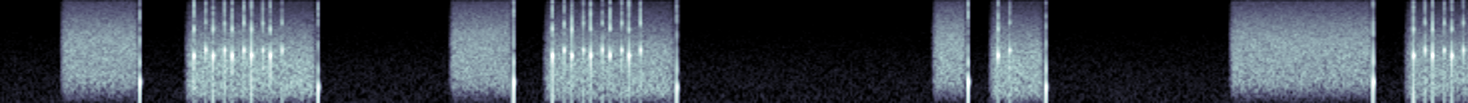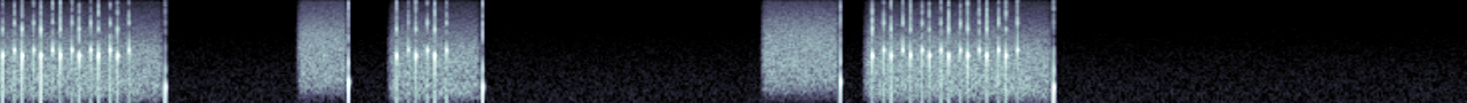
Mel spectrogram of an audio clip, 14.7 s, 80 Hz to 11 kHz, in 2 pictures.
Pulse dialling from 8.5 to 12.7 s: 3 8

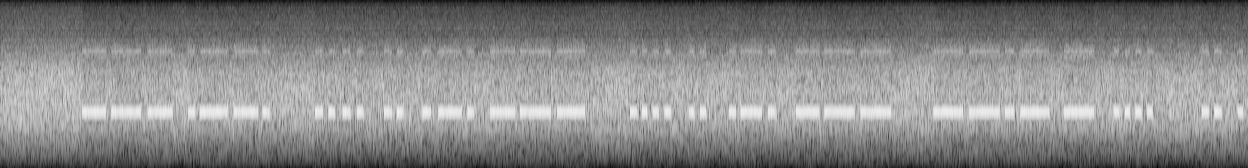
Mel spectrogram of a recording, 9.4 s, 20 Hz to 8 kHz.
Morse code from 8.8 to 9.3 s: …

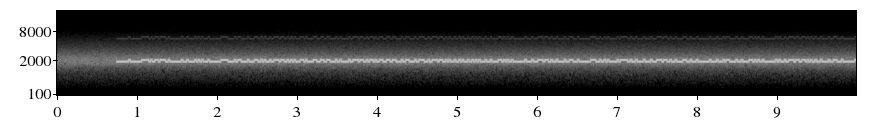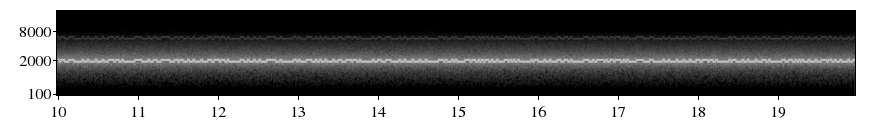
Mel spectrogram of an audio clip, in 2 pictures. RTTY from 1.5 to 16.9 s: 6OBUF YGICK DICCN FFY4Q 2NXE1 0QB4F R2LM1 OWTL7 P5GN2 WM1HX S4B8N

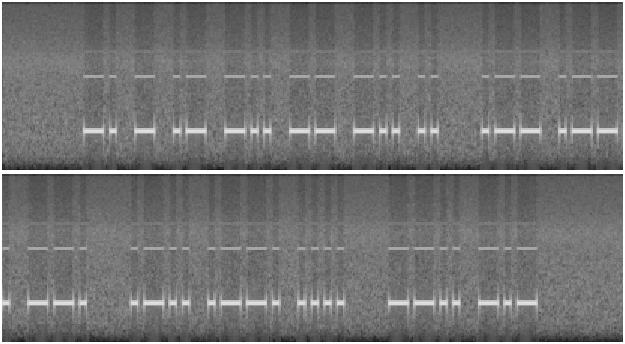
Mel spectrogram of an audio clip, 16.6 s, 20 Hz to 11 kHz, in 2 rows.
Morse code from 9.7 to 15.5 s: LPH ZK

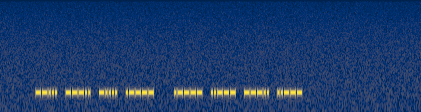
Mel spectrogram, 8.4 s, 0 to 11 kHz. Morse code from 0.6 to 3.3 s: 7861

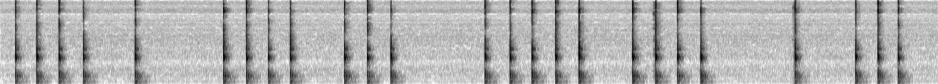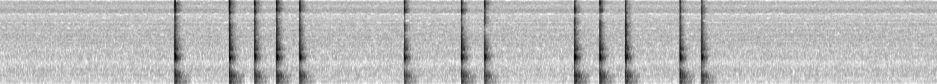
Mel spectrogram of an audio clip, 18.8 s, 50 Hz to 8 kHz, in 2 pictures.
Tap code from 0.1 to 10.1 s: QSYC

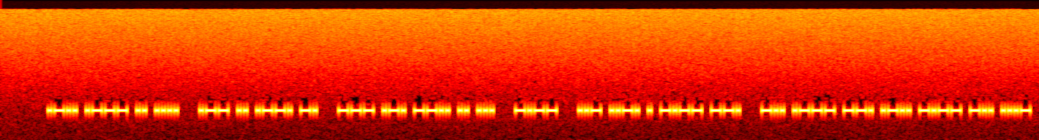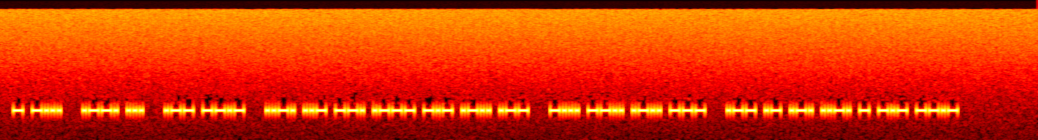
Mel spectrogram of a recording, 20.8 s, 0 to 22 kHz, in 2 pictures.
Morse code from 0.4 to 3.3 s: LJIH WIPN

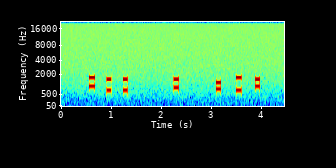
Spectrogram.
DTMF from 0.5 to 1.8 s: D33

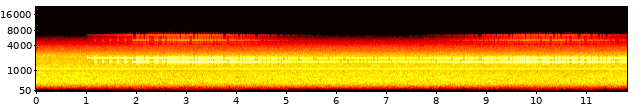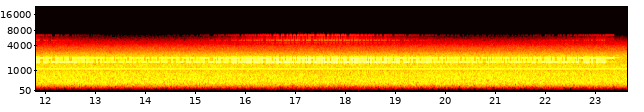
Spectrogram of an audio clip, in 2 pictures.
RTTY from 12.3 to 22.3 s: EFFGQ BLHCZ NXKOB XTGGY YDKZZ IQGNA WEJIP HAXZK YAUIA ZMIRP LUGES

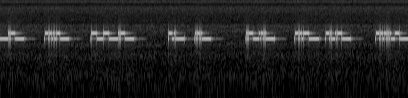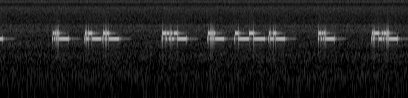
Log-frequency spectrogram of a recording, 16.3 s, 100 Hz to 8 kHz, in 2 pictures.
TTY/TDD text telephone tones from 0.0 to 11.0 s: … ATTENDED THE ROYAL

